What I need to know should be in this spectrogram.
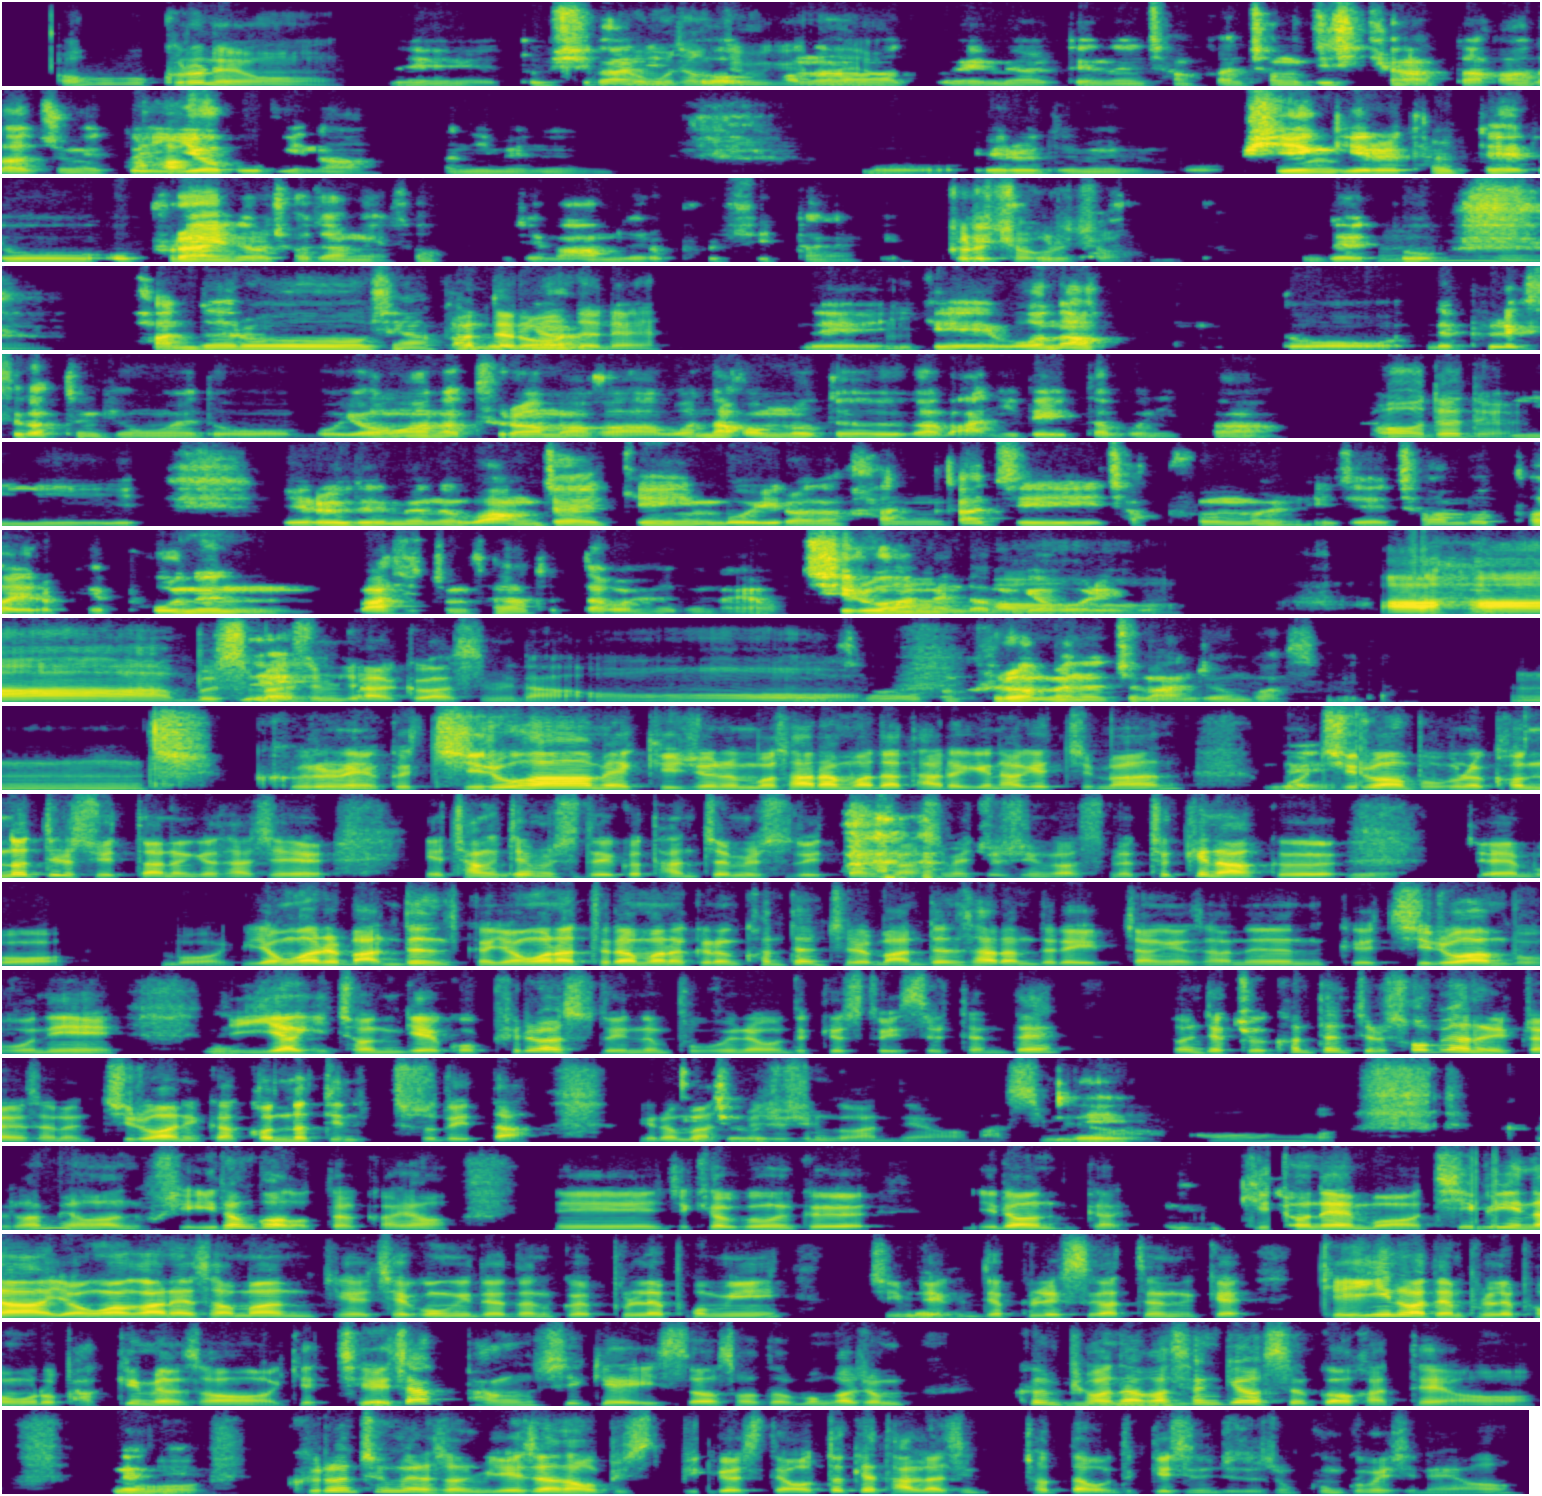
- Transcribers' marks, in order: lip smack; in English: "오프라인으로"; tapping; swallow; in English: "업로드가"; other background noise; teeth sucking; teeth sucking; laugh
- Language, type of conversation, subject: Korean, podcast, 넷플릭스 같은 플랫폼이 콘텐츠 소비를 어떻게 바꿨나요?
